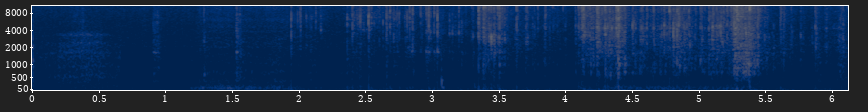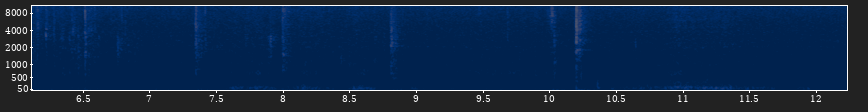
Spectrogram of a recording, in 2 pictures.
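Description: Faint tearing and crinkling of a foil trading-card pack wrapper being ripped open, loudest about four to five seconds in, followed by soft sliding of cards and a few light clicks.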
